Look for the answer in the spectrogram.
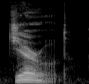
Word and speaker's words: Gerald: y hay un nombre para las chicas que es Geraldine, así que es como Geraldine, pero sin in, o sea, Gerald. Pero en inglés se pronuncia Gerald.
